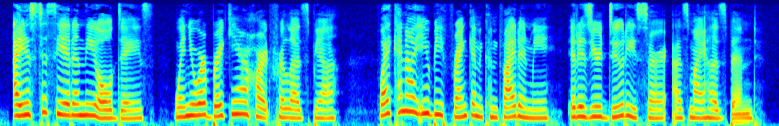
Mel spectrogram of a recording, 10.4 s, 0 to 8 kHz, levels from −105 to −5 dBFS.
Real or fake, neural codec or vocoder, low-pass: real; none; 7.2 kHz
